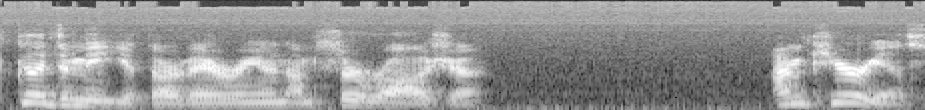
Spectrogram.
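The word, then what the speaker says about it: Thavarein: your name I have to read how to pronounce this thank you it's averian if you want to spell it it's t-h-a-v-a-r-e-i-n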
